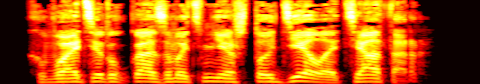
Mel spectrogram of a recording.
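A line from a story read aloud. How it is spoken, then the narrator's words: Barking retort. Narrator (Russian): Рявкнул в ответ я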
